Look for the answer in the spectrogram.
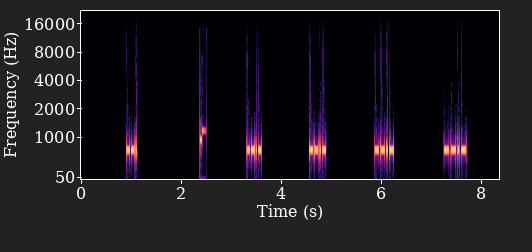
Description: Morse code, heard as a keyed tone, about 48 wpm, spaced as for 9 wpm, 700 Hz. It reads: G QQQQ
